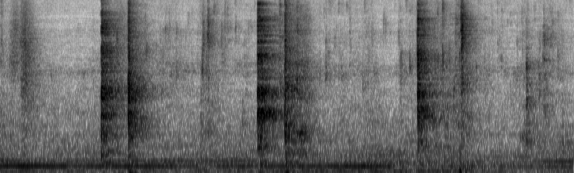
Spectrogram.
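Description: Chicken thighs being tossed with olive oil using a tablespoon, giving a handful of short clinks and wet scrapes at irregular intervals against a low steady kitchen hum.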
